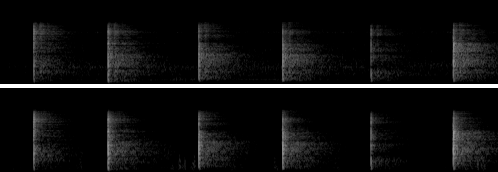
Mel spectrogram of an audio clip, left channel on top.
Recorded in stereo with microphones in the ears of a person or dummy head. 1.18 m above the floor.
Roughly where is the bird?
No bird in this recording.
